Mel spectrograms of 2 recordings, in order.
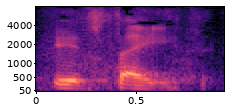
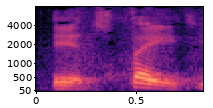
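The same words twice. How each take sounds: First: It's punched, faith low; stress on it's. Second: Faith landed firmly, low; stress on faith. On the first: Preacher hammering home the point, stress on It's. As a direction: lean on the word It's. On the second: Preacher repeating the answer, stress on faith. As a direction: lean on the word faith. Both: Shown as a demonstration.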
